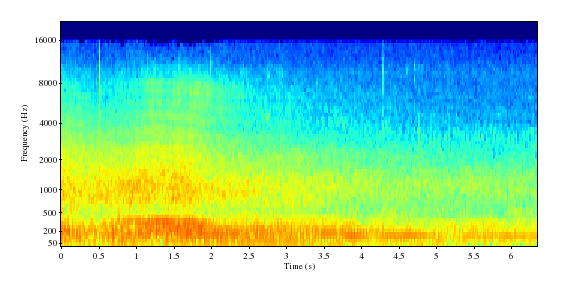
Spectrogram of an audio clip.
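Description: A motor vehicle passing on a road: tyre hiss fading over the first few seconds, over an engine hum that drops slightly in pitch and grows quieter.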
